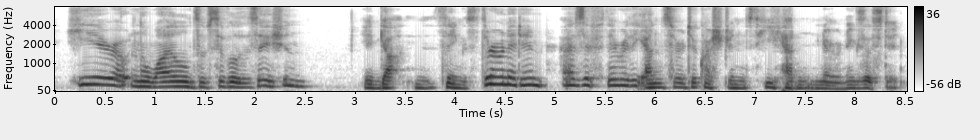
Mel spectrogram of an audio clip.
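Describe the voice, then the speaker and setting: A narrator reads an adventure story aloud. The voice sits at a middling pitch, dark and soft-edged, with a husky grain running through it. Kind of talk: scripted fiction narration, reading a serial adventure story.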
